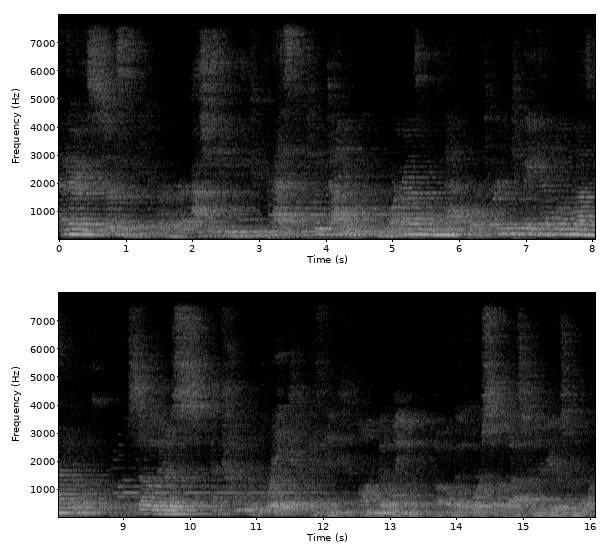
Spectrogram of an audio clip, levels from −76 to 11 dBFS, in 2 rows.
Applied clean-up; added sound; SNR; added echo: none; Guitar; 17 dB; reverberation time 2.1 s.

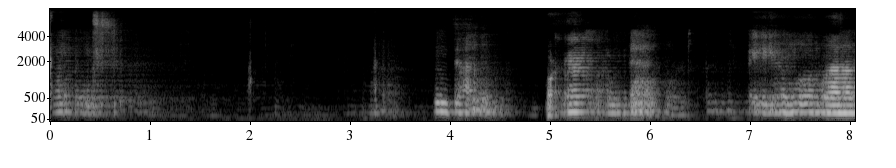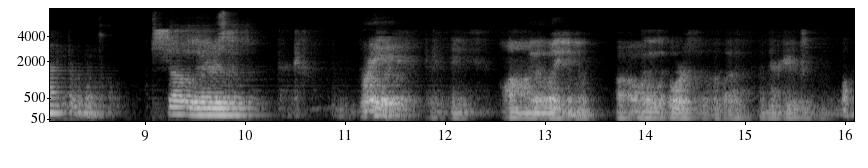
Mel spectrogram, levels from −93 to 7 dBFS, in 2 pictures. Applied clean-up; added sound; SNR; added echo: neural mask model DeepFilterNet 3.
